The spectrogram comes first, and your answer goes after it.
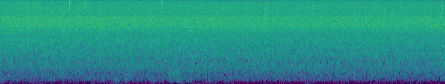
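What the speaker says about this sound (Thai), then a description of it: "ฝนตก" Steady rain falls on a rural home, a constant dense hiss of drops with no voices, moderately quiet and continuous throughout.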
